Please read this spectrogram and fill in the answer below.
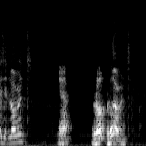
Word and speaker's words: Laurent: Is it Laurent? yeah. Laurent. Is that right, Laurent? Without the T at the end. Oh, Lauren. Lauren. Yeah. Lauren.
